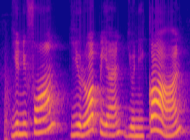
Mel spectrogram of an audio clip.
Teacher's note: All these words begin with the phonic sound U, which is a consonant sound.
